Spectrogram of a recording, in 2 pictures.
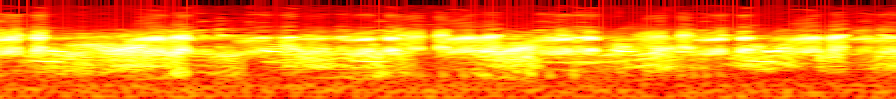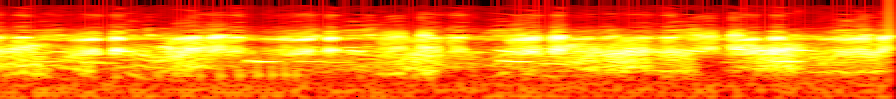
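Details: Dense chorus of croaking frogs, gravelly pulsed calls overlapping continuously, punctuated by short bright chirps.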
